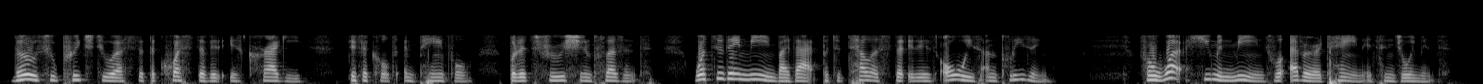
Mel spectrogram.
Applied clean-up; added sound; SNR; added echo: none; none; none; none.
